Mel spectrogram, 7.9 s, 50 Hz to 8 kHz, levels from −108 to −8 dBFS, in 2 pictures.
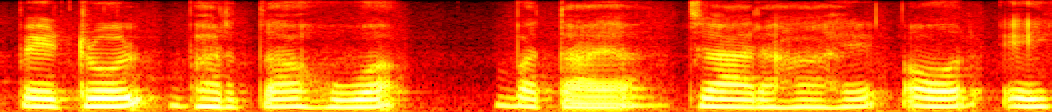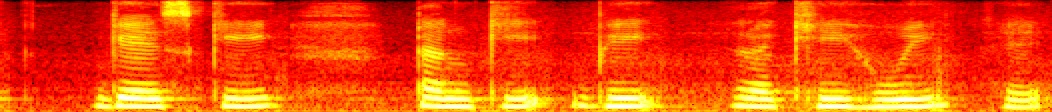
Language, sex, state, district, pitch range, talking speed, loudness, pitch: Hindi, female, Madhya Pradesh, Bhopal, 195-210 Hz, 120 wpm, -16 LUFS, 205 Hz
